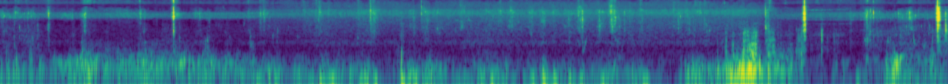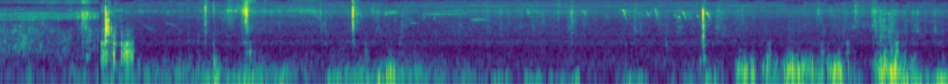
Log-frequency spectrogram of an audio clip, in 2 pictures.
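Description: A plastic sit-on-top kayak being paddled: the paddle blade dipping and pulling through the water, with scattered clicks and knocks and an uneven low rumble underneath, loudest about a third of the way in.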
